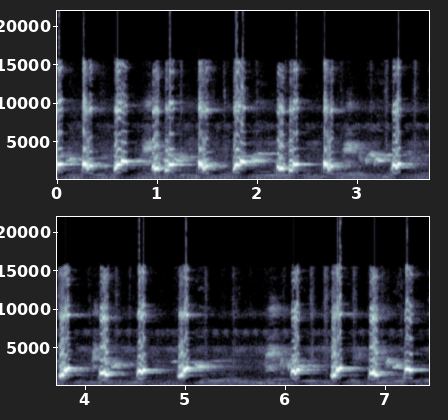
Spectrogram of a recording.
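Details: Yellow-vented bulbul singing a long, rapid 'ropel panjang' run meant to coax others of its kind into song. Quick liquid chirps follow one another steadily, each a short warbled slur. A faint low rumble sits underneath during the first half.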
